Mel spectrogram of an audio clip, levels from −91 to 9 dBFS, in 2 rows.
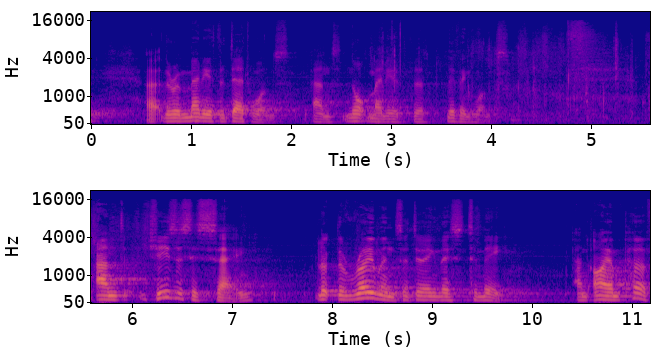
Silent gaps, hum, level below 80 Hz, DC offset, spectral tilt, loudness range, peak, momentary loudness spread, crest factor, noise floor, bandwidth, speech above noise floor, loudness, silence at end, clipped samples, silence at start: none; none; -76 dBFS; under 0.1%; -5.5 dB/octave; 10 LU; -16 dBFS; 22 LU; 22 dB; -63 dBFS; 16 kHz; 25 dB; -37 LUFS; 0 s; under 0.1%; 0 s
